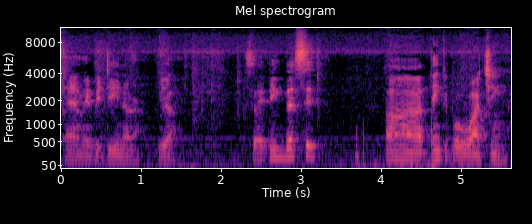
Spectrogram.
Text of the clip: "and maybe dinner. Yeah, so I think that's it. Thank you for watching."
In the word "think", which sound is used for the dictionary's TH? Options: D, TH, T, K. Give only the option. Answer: T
